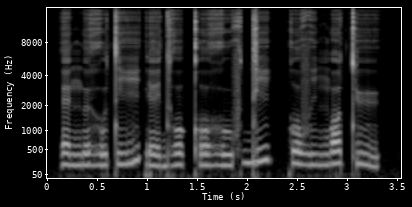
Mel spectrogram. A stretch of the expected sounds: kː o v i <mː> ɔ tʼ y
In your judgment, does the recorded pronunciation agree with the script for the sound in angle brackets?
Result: no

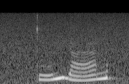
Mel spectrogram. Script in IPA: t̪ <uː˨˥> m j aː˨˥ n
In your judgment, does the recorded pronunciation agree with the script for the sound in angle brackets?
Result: yes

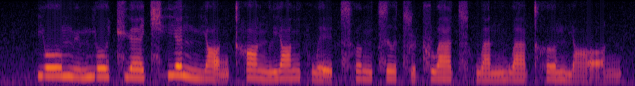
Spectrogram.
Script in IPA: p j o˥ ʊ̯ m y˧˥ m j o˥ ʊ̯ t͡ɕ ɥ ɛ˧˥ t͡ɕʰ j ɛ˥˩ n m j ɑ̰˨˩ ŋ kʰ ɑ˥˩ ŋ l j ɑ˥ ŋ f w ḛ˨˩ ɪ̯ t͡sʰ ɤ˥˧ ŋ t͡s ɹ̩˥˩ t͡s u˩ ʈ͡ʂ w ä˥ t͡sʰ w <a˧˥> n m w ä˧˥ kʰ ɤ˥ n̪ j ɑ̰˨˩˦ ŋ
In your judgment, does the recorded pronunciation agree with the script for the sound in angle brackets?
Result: yes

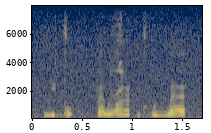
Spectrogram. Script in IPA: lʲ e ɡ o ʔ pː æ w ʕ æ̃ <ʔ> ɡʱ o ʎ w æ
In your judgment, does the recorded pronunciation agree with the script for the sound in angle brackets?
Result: yes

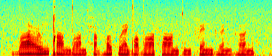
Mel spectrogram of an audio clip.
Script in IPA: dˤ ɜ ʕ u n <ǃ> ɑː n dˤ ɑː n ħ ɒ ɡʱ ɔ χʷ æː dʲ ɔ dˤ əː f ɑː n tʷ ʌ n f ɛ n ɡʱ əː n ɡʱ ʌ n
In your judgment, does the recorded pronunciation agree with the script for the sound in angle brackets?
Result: yes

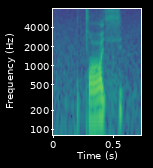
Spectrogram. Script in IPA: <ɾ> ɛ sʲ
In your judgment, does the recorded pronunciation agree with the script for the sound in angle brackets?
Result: no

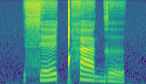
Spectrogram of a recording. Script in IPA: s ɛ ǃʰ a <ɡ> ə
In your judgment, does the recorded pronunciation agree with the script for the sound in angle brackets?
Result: yes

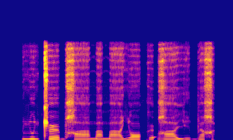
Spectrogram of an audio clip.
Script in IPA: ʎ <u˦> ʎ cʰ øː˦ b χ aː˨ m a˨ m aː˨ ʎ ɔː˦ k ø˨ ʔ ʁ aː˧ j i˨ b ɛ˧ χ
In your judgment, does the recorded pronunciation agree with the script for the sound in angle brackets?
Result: yes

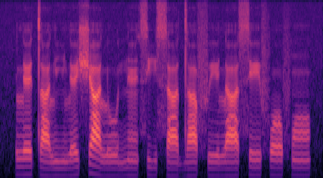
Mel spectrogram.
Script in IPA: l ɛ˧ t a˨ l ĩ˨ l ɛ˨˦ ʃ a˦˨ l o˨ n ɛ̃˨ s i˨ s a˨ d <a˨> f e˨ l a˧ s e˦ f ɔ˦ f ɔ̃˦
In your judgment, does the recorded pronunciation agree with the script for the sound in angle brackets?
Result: yes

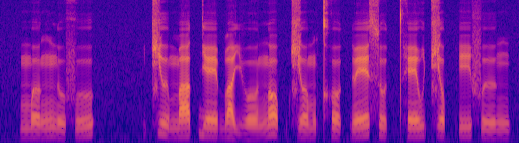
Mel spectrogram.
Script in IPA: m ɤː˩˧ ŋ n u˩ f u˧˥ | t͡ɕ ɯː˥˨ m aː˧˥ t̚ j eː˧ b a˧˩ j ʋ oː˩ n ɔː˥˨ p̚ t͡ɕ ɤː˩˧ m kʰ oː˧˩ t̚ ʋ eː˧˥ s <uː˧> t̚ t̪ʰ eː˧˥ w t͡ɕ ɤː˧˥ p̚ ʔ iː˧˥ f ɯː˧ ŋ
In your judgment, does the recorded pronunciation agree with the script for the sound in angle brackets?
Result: yes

